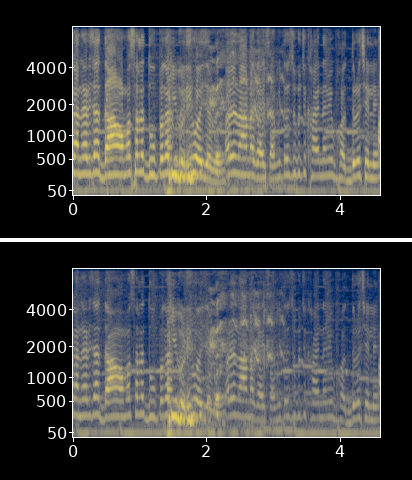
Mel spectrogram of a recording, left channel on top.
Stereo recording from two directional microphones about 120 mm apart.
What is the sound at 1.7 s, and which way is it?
Speech, 40° left (ahead or behind).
